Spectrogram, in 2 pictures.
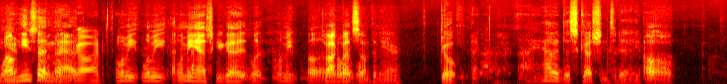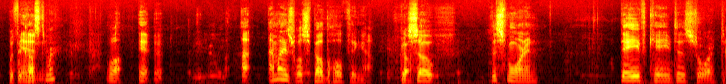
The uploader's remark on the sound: Recorded live from the 7-20-4 Lounge!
